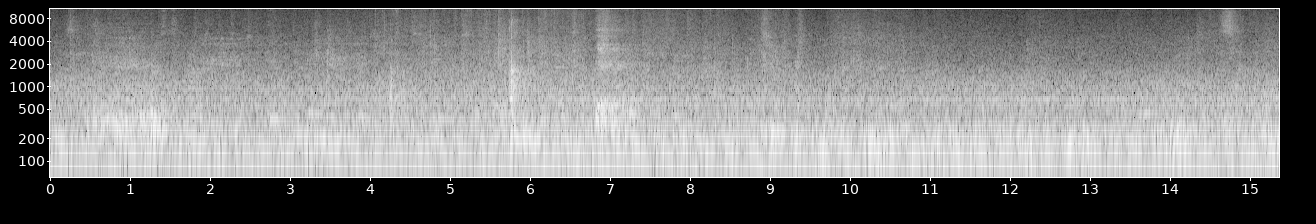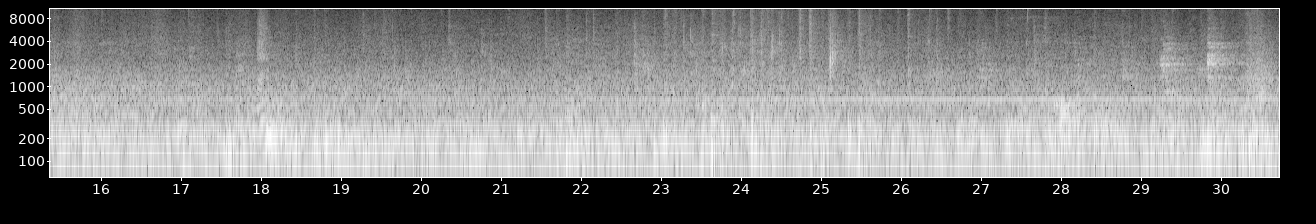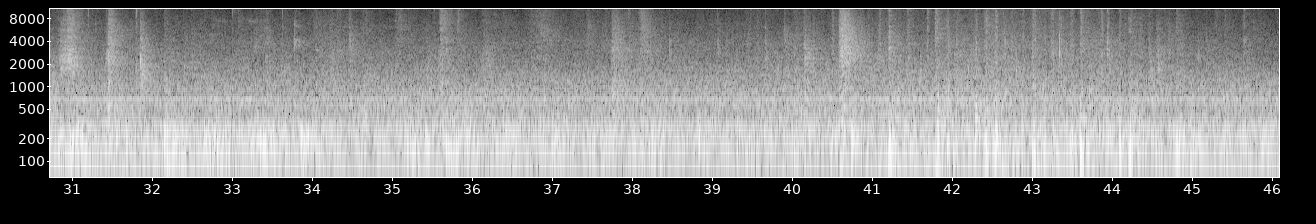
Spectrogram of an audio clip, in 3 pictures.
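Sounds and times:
steady low hum: 0.0s - 46.0s
horse hoofbeats on sand: 16.2s - 46.0s.

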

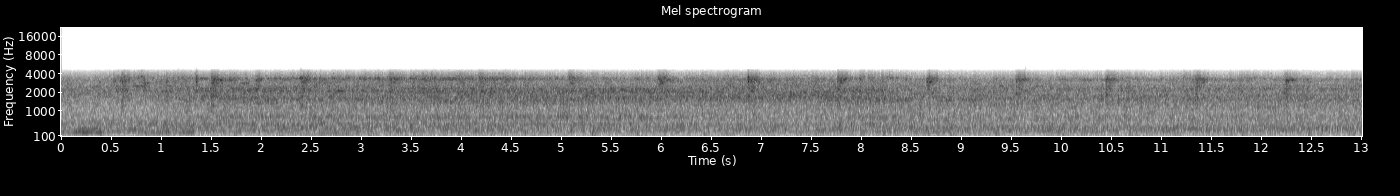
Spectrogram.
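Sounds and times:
car driving on freeway: 0.0s - 13.0s.

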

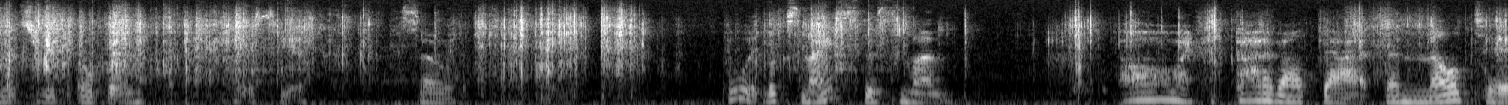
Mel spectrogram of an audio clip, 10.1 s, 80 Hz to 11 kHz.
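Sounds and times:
tissue paper rustling: 0.0s - 10.0s.

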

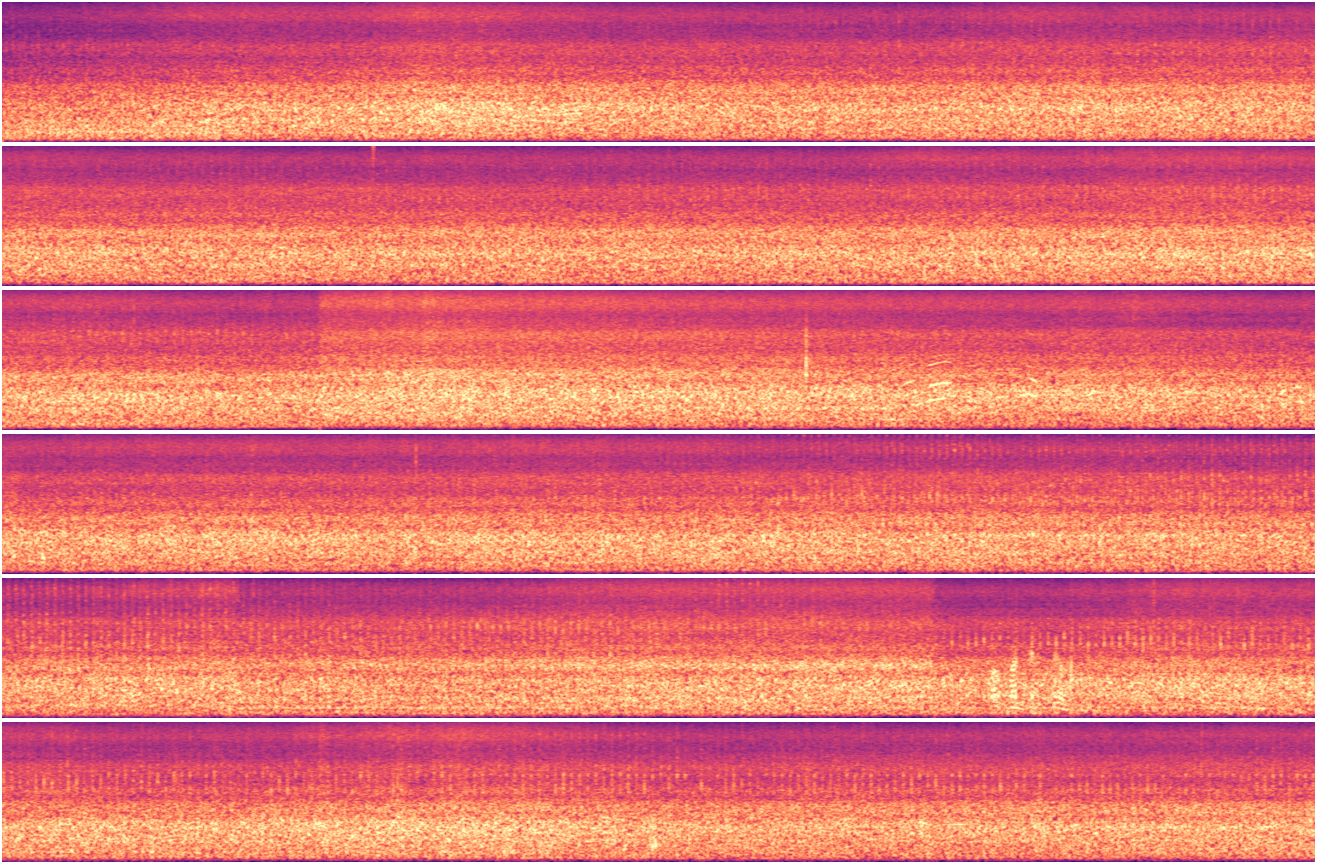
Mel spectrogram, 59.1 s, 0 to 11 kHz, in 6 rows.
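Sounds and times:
surf and breaking waves: 0.0s - 59.0s.

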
